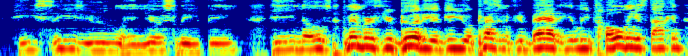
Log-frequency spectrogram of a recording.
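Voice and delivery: high, rising sing-song warning; Chip reciting Santa. Retold or imitated. Chip explaining coal and Santa, sing-song. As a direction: recite it like a kid's rhyme.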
